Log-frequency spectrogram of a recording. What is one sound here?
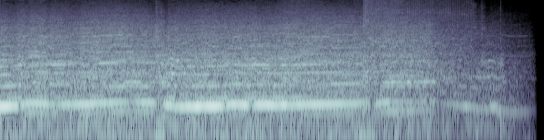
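A rally car engine roars at high revs, dropping briefly at each gear change, then fades away.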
